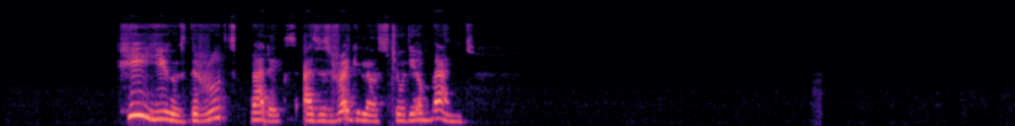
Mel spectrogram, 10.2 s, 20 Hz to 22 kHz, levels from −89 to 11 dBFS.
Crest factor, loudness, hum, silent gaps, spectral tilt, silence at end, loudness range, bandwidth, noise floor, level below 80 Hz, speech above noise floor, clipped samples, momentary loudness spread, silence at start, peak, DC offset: 20 dB; -17 LUFS; none; none; -5 dB/octave; 5.45 s; 7 LU; 10.5 kHz; -79 dBFS; -72 dBFS; 62 dB; under 0.1%; 11 LU; 1.2 s; -2 dBFS; under 0.1%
